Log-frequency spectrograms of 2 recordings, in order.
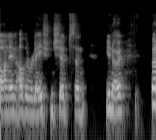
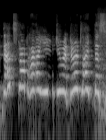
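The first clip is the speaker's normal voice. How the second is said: much higher, fast nagging mother voice; mock the mother barging in, pitched way up; bossy mom; 12 semitones higher, much faster than usual. Mother cutting in on the dishwasher loading, high and quick. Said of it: "And Miss Ma'am comes and said".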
